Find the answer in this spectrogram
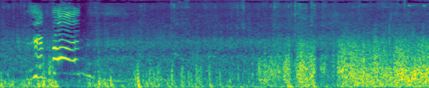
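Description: Wind buffeting the microphone and bicycle tyres rolling on a tarmac path during a ride, a steady noise that grows louder about two and a half seconds in. A brief high, wavering voice sounds just after the start.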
